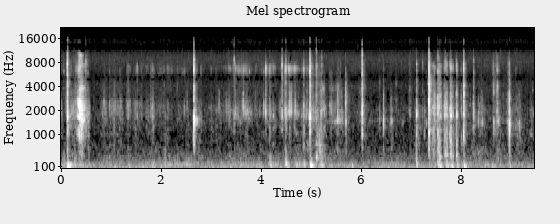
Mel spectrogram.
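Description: A dry, solid white bar of soap is held in one hand and cut into strips and flakes with a utility knife blade. Quiet, crisp scraping and sharp clicking cuts come in irregular bursts, bright and dry with almost no ring, over a faint low background hiss.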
